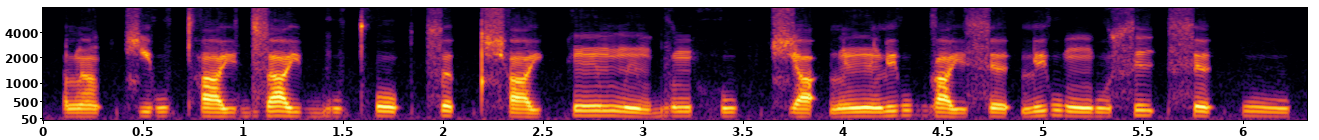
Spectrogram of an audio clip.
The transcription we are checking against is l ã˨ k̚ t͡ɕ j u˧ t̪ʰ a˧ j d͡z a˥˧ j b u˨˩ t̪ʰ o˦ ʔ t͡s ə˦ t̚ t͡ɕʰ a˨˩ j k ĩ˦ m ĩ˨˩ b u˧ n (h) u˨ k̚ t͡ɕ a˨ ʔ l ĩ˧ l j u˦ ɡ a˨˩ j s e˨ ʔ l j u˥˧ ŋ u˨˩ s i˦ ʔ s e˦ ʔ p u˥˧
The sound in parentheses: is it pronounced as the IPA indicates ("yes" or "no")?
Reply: yes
